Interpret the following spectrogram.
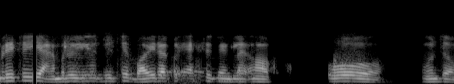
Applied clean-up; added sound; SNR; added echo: neural separator model SepFormer DNS4.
